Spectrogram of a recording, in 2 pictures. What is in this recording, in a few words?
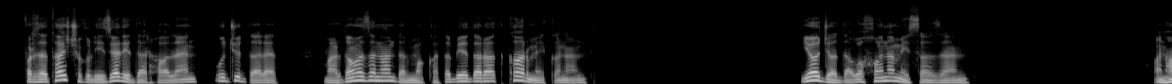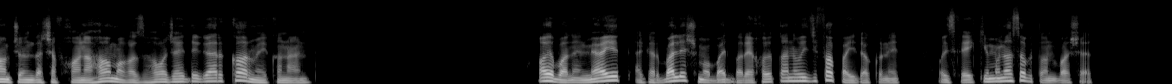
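Dari male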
